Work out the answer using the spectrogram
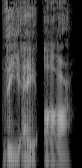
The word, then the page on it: var: British English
